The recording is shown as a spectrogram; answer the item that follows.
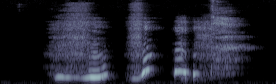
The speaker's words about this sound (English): Oh, I like the way you gasp when I reach back and spread my ass cheeks open and show off this tight little hole of mine.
